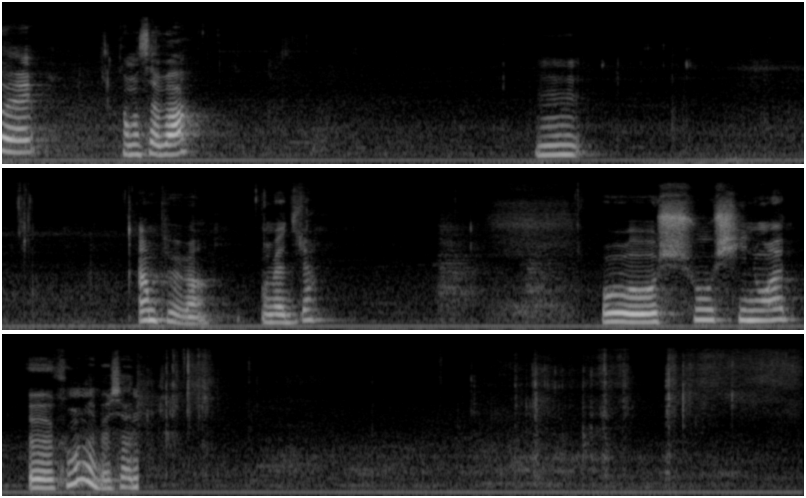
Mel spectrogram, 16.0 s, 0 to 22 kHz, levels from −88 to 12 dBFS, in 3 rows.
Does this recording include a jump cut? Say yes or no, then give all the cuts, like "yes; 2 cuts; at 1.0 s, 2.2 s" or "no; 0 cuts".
no; 0 cuts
